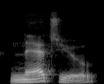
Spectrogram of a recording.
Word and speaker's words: Hnatiw: was completely shocked by the way you pronounce your last name you pronounced it natu and for a second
